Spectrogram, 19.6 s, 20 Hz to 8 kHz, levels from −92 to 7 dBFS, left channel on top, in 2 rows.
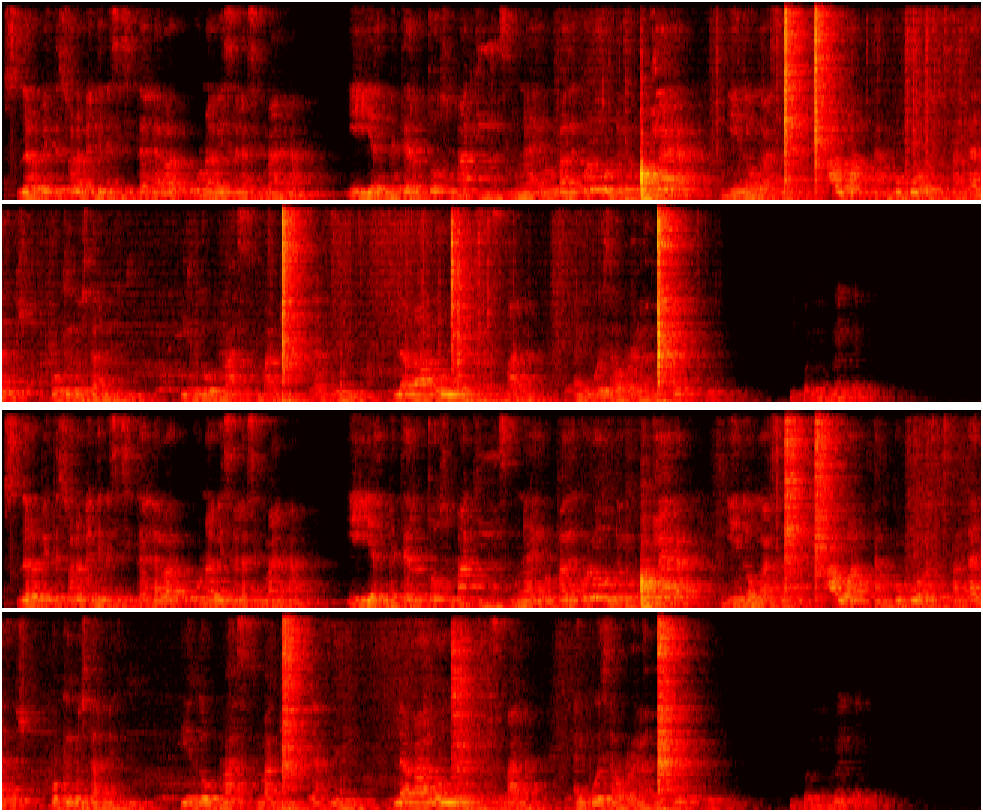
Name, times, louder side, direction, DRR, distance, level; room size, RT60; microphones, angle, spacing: voice 1, 0.0-3.0 3.4-6.9 7.2-11.1 11.6-13.4 13.7-14.5 14.8-15.1 15.5-16.2 16.5-16.6, right 1 dB, 25° right, -3 dB, 1.3 m, -42 dB
sound 1, 4.7-17.0, left 6 dB, 85° left, 0.7 m, -40 dB
voice 2, 7.2-7.5 10.4-10.8 13.6-13.8 15.4-16.0 16.3-17.2 17.7-18.4, equal, 25° left, -1 dB, 0.7 m, -55 dB
4.9 x 4.4 x 5.0 m, 0.99 s
head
